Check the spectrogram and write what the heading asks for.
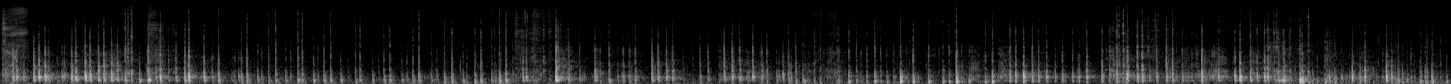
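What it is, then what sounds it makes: Cardboard box, tapped. A red printed cardboard box for an ST-100X respirator, medium size and hollow with packaged contents, is held up and tapped and knocked with fingertips and knuckles. Rapid, continuous dull taps and hollow thuds sit in the low-mid range, each dying away almost instantly.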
